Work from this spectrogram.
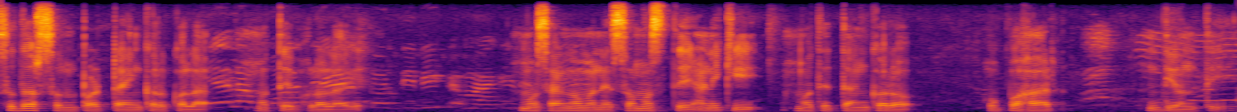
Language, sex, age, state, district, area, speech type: Odia, male, 45-60, Odisha, Nuapada, rural, spontaneous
